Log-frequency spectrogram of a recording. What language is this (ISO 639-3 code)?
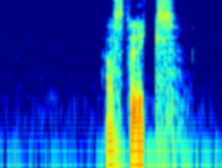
swe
